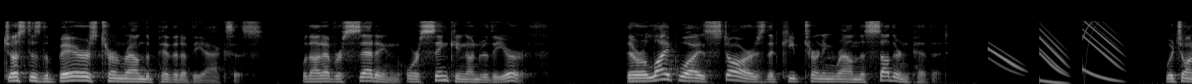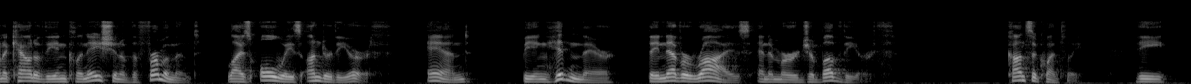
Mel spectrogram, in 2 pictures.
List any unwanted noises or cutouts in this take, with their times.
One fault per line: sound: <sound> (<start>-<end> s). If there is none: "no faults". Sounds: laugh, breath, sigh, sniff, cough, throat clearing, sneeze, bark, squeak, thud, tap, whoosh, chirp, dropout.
sound: chirp (9.9-11.3 s)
